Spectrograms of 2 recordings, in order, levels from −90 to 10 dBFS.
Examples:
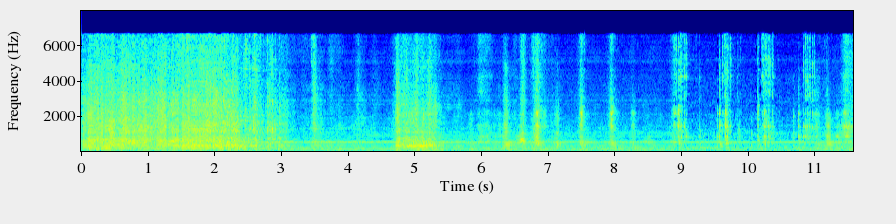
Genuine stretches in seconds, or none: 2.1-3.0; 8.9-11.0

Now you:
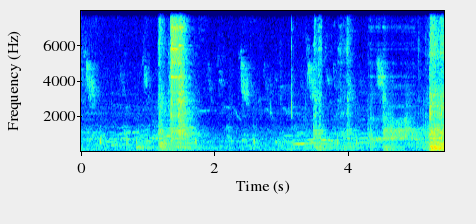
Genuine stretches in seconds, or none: 0.0-4.3; 5.0-5.5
